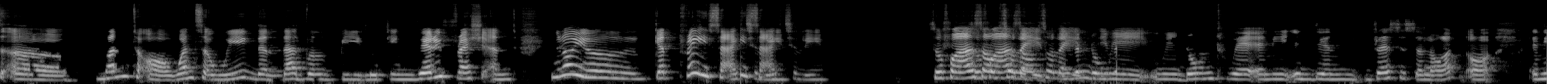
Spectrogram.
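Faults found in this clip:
Doubled audio track, 7.41 to 11.17 s, from after "get praise" until just before "we don't wear". Full-band second copy trails by about 400 ms. Sits roughly 5 dB under the original. No decay, no room colour. Switches in and out abruptly. Likely cause: a second, slower capture path mixed into the call. An edit holding two offset copies would sound the same. The fixed lag points to a parallel route rather than an acoustic echo.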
